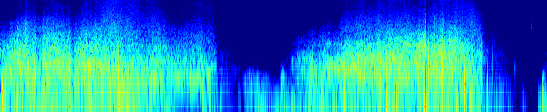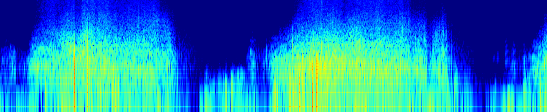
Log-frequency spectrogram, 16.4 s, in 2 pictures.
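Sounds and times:
soft fabric brushing over a microphone: 0.3s - 3.3s, 5.2s - 7.2s, 9.0s - 10.8s, 12.8s - 15.0s.

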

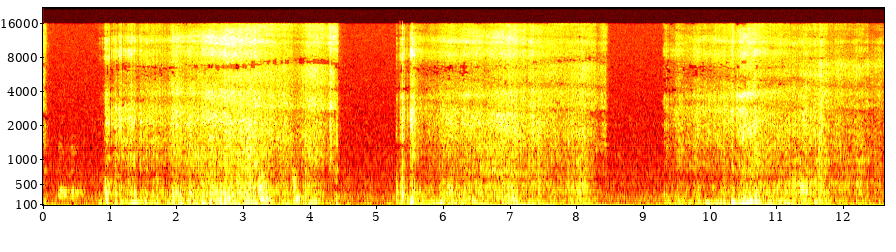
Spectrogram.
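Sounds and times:
kinetic sand cutting and scooping: 1.0s - 4.5s, 5.4s - 8.5s, 9.4s - 12.6s.

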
